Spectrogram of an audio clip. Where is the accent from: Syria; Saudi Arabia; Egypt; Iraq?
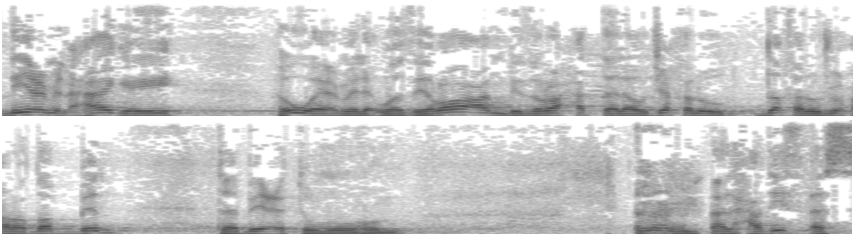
Egypt; اللي هو بنسميه بز الرجل، كلمة عندنا كمصريين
